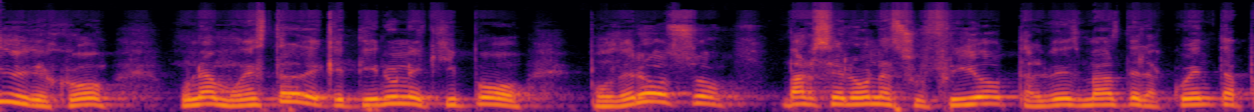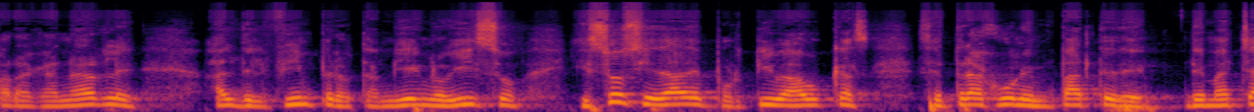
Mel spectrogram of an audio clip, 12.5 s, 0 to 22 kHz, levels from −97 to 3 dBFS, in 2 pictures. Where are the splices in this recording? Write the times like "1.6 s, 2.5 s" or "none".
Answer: none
